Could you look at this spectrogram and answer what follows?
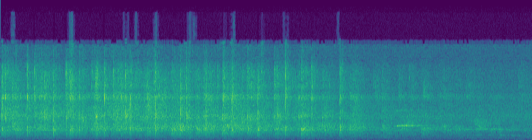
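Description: A hall audience at an association's annual convention claps in a dense, sustained round of applause that tapers slightly toward the end.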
